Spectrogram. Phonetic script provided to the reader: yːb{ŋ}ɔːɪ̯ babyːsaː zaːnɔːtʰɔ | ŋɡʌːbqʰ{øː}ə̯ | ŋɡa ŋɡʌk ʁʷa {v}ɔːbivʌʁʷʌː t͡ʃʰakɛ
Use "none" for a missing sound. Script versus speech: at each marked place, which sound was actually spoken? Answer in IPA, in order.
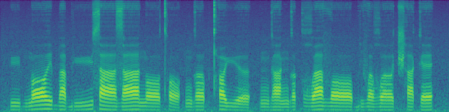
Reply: n, yː, v

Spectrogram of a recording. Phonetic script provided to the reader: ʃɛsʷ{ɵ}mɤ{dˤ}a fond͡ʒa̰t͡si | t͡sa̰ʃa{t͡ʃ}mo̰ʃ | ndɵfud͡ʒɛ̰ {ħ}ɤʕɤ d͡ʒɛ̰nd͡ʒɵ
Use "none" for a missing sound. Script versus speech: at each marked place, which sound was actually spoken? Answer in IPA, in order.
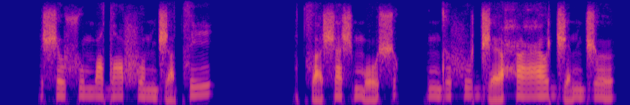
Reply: ɤ, dˤ, ʃ, ħ

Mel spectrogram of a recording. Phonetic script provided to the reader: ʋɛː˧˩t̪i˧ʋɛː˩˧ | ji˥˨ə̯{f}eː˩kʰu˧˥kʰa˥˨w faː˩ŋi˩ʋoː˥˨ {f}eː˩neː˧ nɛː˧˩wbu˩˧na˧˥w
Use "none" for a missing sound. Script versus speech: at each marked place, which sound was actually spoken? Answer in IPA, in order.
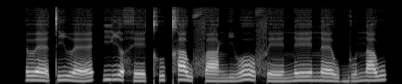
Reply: h, f

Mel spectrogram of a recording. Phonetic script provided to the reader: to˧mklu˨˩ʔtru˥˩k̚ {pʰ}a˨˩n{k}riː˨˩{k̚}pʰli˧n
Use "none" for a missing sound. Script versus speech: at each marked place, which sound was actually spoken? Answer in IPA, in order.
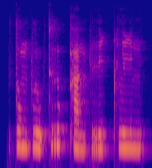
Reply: pʰ, k, k̚

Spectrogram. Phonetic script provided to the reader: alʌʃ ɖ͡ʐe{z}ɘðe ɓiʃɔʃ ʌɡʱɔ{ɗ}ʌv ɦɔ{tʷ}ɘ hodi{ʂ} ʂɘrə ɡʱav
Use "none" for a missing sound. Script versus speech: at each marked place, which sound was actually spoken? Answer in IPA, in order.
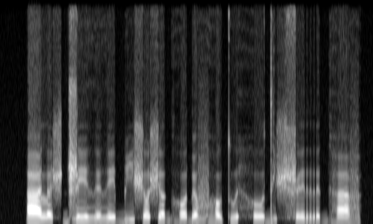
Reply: ð, ɗ, tʷ, ʃ

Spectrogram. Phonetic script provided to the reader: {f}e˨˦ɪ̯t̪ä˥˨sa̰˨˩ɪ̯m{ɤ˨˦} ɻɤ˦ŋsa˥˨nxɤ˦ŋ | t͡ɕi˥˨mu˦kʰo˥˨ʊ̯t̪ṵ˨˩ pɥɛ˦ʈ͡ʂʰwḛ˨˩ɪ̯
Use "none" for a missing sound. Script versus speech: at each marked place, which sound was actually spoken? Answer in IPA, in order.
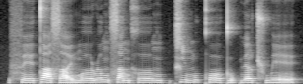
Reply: f, ɤ˦

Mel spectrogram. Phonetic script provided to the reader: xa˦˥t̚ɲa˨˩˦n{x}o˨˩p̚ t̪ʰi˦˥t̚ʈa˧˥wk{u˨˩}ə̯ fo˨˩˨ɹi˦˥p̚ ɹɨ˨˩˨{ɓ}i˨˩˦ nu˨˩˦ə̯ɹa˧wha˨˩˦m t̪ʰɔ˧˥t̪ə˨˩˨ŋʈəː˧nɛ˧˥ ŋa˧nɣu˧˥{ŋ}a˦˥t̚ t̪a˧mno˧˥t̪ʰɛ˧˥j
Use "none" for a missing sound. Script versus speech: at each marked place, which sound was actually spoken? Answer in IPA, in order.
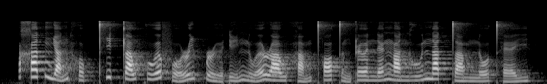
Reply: h, u˧˥, ɗ, n

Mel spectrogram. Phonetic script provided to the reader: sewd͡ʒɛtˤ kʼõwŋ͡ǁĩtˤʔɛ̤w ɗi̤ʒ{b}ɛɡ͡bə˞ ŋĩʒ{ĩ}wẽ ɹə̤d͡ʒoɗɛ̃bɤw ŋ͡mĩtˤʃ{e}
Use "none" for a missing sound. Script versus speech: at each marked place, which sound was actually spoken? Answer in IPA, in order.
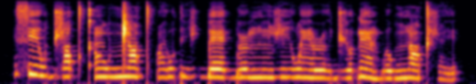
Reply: ɡ͡b, i, e̤

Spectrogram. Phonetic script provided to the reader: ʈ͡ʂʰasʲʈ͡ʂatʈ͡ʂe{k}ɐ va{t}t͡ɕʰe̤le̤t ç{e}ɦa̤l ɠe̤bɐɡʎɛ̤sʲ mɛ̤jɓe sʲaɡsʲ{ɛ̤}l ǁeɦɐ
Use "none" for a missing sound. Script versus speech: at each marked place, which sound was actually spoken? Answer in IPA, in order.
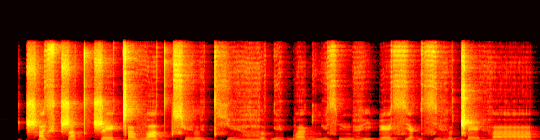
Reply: ǀ, t, e̤, ɛ̤

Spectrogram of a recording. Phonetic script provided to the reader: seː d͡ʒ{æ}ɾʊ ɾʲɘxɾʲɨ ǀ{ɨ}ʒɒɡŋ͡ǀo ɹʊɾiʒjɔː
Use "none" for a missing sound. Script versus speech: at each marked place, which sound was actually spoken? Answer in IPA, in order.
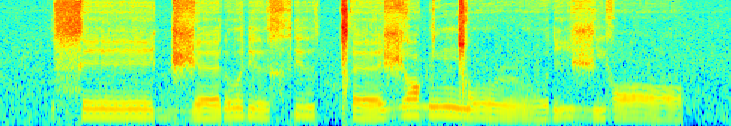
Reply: ɛ, ɛ

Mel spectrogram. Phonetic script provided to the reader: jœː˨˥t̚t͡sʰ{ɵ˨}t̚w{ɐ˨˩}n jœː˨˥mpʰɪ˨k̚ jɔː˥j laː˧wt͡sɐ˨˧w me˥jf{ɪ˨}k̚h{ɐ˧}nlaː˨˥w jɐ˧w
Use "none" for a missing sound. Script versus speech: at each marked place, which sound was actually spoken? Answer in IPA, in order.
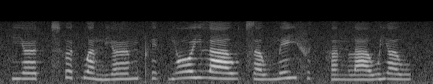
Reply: ɵ˥, ɐ˨˩, ɪ˨, ɐ˨

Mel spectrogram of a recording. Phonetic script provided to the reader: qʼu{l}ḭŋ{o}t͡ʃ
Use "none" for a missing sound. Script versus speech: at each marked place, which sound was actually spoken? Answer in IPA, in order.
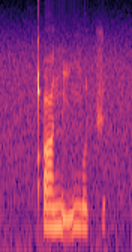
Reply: n, o

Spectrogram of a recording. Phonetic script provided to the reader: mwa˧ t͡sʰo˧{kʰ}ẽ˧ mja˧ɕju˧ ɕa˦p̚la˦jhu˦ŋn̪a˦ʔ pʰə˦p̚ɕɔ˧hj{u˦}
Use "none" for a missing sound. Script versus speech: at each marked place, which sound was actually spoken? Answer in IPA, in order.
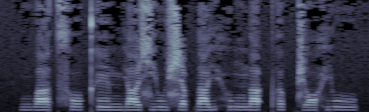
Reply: kʰ, u˥˧

